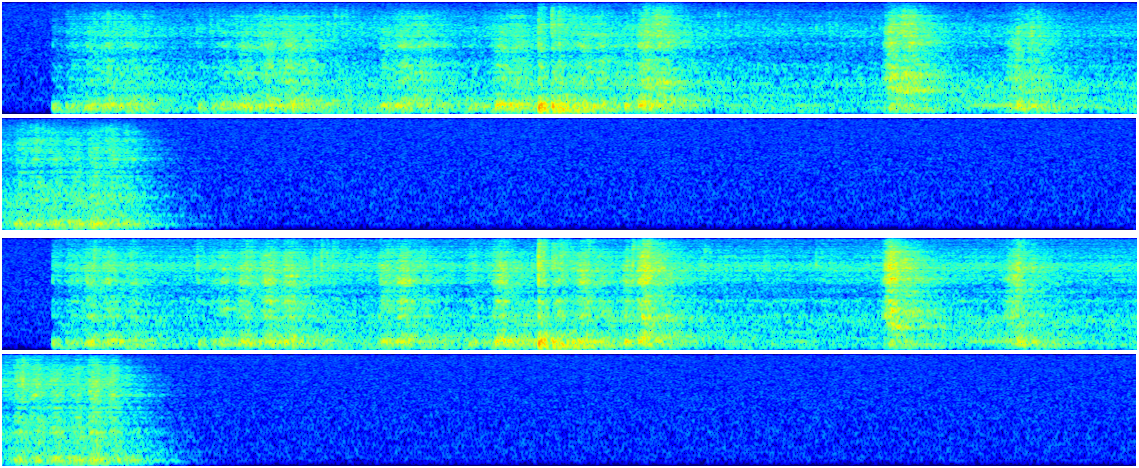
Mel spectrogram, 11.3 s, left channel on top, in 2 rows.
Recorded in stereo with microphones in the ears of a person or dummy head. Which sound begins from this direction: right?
Writing, at 0.3 s.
